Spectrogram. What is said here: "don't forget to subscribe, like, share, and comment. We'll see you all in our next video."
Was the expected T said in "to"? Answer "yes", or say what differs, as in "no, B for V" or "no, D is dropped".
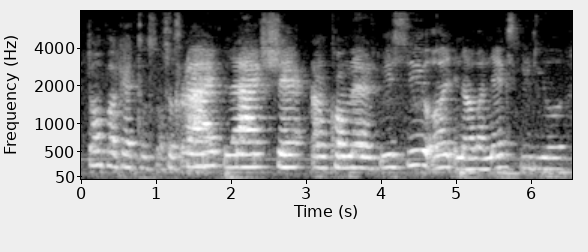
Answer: no, S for T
